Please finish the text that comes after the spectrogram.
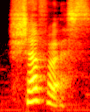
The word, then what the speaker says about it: Chevreuse: know their captain, Chevreuse. Chevreuse. That's how you say it.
